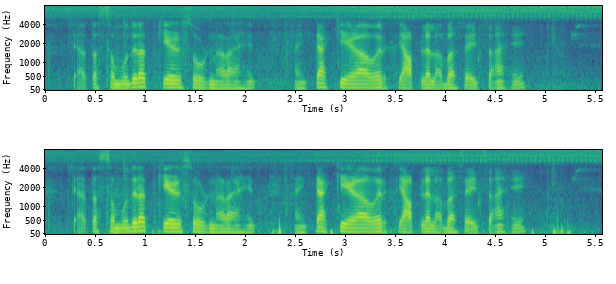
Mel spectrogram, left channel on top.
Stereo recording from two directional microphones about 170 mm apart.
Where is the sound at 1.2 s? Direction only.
10° left (ahead or behind).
